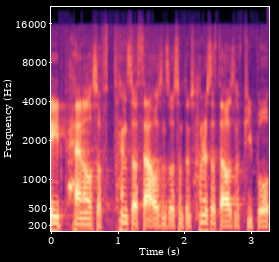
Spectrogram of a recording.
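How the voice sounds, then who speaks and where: A man with a German accent talks at a very fast pace and a fairly low pitch. His tone is bright and sharp, with ordinary pitch variation. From Germany. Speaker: UX researcher. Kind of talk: conference talk.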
